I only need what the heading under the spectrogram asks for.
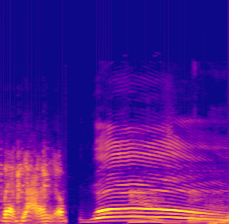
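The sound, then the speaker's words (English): A brief burst of speech cuts off, then a loud duck-quack censor sound effect takes over: one long, nasal, buzzy honk with a slightly wavering pitch. “We're going to have to quack that out”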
